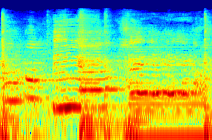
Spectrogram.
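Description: Man singing a blues song live while strumming an acoustic guitar, his voice sliding between notes and holding a long note in the second half.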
